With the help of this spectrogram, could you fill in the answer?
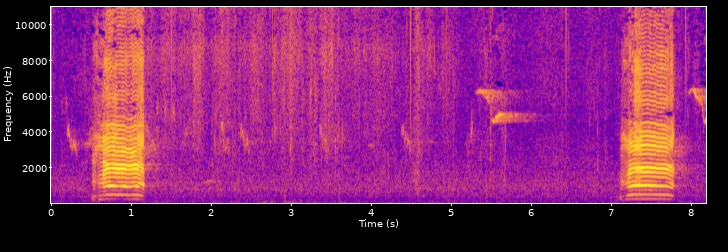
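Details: Evening on a Michigan homestead as Katahdin sheep play: two clear, nasal bleats about six seconds apart, each under a second long, with faint chirps of small birds between them.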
